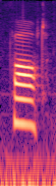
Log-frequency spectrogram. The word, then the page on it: fart: English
